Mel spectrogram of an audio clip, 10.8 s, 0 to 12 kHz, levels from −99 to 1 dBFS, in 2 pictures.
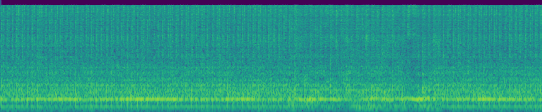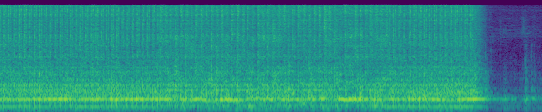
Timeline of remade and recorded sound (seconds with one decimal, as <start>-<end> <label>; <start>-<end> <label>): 0.0-2.9 recorded; 2.9-4.4 remade; 4.4-7.0 recorded; 7.0-9.3 remade; 9.3-10.8 recorded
